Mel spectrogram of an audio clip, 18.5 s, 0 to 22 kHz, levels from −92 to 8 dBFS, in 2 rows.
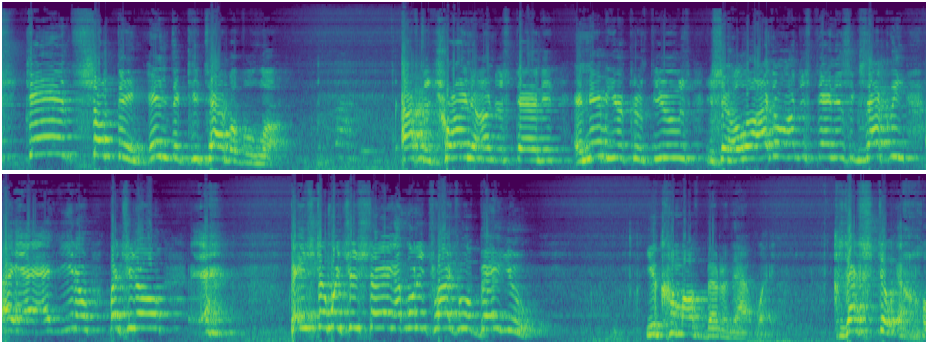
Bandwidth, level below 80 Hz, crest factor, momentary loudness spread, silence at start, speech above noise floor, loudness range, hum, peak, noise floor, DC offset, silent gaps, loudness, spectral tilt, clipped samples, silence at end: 18.5 kHz; -42 dBFS; 10 dB; 14 LU; 0 s; 25 dB; 2 LU; none; 0 dBFS; -35 dBFS; under 0.1%; none; -10 LUFS; -4.5 dB/octave; 0.4%; 0 s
